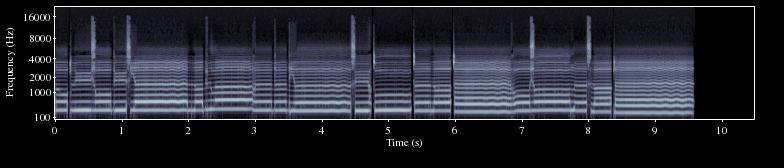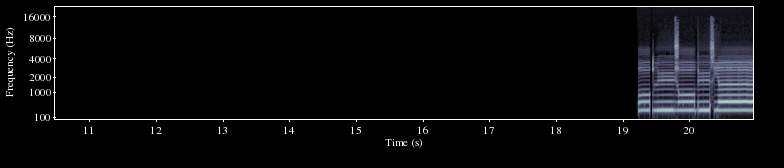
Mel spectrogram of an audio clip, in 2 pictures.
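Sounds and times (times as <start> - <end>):
tenor singing: 0.0 - 9.6, 19.2 - 20.9.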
